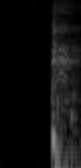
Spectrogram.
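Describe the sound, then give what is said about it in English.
A single sharp cough bursts out of silence, a low, throaty burst that stays rough and breathy as it trails off without any talking. “Hello, cough there.”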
